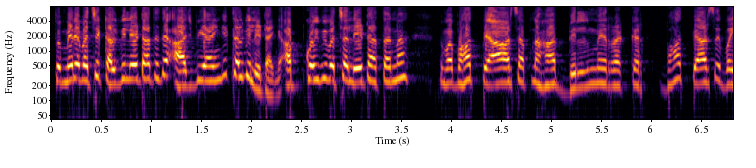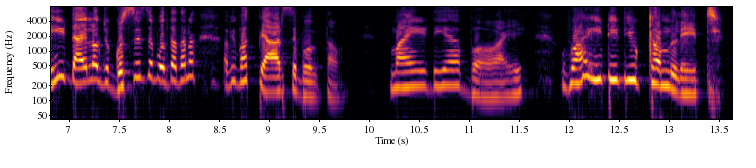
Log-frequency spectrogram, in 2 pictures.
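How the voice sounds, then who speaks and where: A middle-aged man from Tamil Nadu, an engineering teacher giving a lively motivational talk to a live audience, switching between Hindi and English and acting out dialogues. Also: very high voice, quick pace, few pauses. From Tamil Nadu, India. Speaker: engineering teacher and spiritual speaker.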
